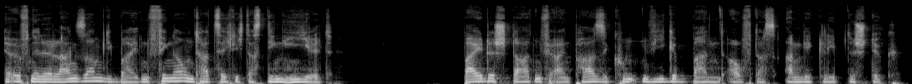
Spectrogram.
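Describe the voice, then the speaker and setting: A man's voice: mid-range voice, steady tone, measured pace, breathy edge. A man reading a comic short story aloud in a dry, matter-of-fact way.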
